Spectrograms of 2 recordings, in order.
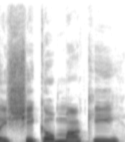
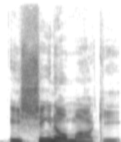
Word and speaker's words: Ishinomaki: And I think it's called Ishikomaki, I think. Ishinomaki. Ishino, I'm trying to look down and pronounce it.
